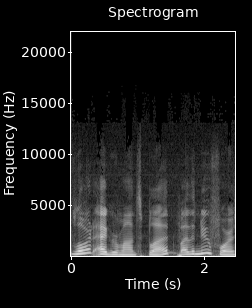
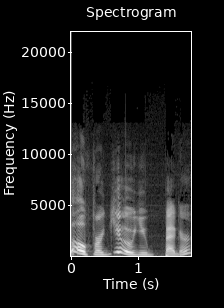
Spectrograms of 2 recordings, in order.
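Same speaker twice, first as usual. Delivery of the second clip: loud, raised, exclaimed outburst; 4 semitones lower, 6 dB louder than usual. His lordship answers a man who calls his hunting hound slow, exclaiming. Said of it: "exclaimed his lordship".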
